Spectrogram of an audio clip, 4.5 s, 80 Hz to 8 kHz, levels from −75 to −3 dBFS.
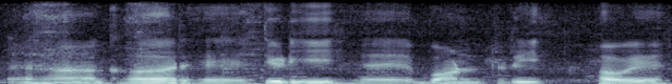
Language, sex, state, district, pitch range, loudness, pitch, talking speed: Hindi, male, Chhattisgarh, Balrampur, 110-125 Hz, -19 LUFS, 115 Hz, 95 wpm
